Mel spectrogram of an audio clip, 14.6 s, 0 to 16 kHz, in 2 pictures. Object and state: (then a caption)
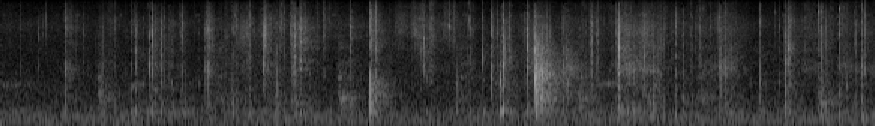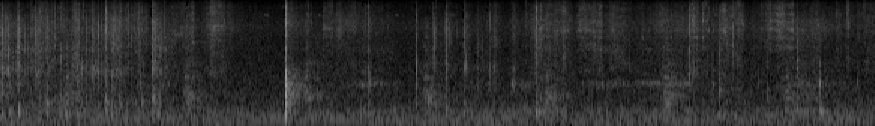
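Pressed gym chalk block being crumbled. Fingertips and short nails squeeze, rub and crumble a small solid block of reformed, pressed pink-white gym chalk (magnesium carbonate) held over a pink bowl of chalk powder, and powder falls from it. Dry, bright crinkling and gritty crumbling run throughout, with sharp louder cracks standing out near 3, 4.5 and 9.7 seconds and softer crackles trailing off toward the end.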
